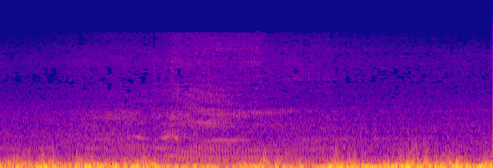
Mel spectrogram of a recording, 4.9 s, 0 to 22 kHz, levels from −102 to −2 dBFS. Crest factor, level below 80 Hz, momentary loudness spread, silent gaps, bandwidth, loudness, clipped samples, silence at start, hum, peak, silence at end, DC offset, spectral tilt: 14 dB; -28 dBFS; 11 LU; none; 2.4 kHz; -37 LUFS; under 0.1%; 0 s; none; -8 dBFS; 0 s; under 0.1%; -7 dB/octave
